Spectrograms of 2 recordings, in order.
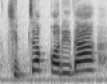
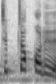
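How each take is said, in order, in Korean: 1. 예사소리이고 부드럽게 나요. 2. 된소리이고 세게 나요. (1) "얘는 예사소리니까" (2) "얘가 된소리면은"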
